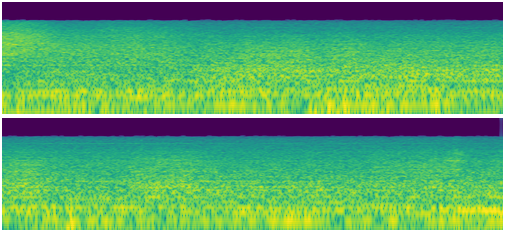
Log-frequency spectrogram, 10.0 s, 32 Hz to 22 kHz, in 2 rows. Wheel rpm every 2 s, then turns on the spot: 0, 0, 0, 0, 0.
none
